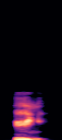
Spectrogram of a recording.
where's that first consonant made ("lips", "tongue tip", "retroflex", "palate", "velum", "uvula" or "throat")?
palate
